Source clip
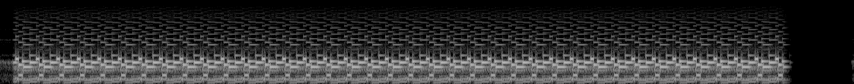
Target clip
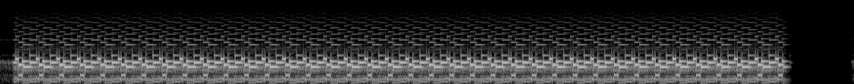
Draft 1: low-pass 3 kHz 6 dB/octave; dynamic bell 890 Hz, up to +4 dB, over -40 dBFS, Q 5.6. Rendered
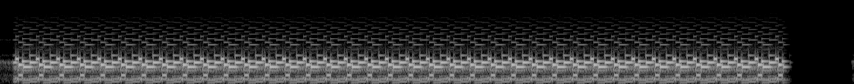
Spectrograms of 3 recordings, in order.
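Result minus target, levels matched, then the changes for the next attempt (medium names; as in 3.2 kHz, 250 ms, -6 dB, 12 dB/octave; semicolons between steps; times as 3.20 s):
8 kHz band -4.0 dB
change: low-pass 6.1 kHz 6 dB/octave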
